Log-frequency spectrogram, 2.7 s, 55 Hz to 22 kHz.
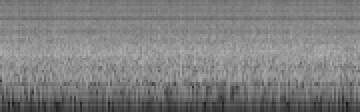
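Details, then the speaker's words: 1981 Toyota Corona RT132R with 18R-C engine, hot after a drive, idling: steady rough whirring hiss from a badly worn water pump plus a couple of squealing belts; chain quiet when hot. "That's all I can hear, water pump and a couple of belts squealing. Oh, that water pump sounds bad."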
